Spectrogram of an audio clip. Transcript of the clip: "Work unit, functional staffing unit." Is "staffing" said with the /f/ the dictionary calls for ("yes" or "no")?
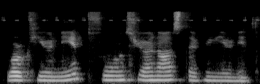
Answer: no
